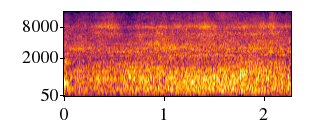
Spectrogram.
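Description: Oxy-acetylene torch burning with a steady rushing noise as its flame pre-warms a steel ingot mold.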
